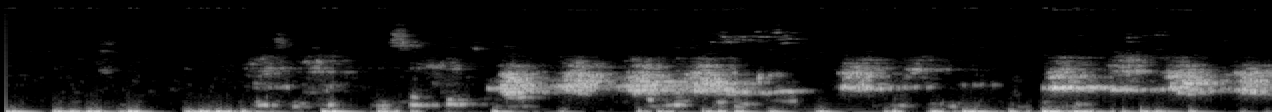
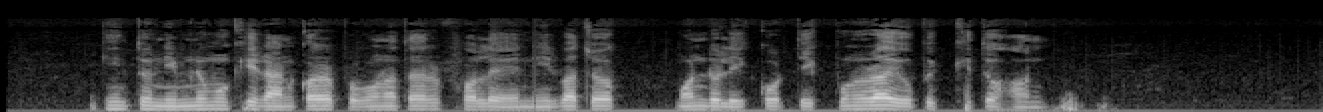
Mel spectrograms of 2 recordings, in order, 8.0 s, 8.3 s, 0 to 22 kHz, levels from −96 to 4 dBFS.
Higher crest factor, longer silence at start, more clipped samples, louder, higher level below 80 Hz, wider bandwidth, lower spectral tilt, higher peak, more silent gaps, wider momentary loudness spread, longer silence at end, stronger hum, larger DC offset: about the same, 18 dB vs 20 dB; second, 0.05 s vs 0.55 s; neither; second, -28 LUFS vs -25 LUFS; first, -36 dBFS vs -48 dBFS; second, 6.4 kHz vs 11 kHz; about the same, -6.5 dB/octave vs -7.5 dB/octave; about the same, -8 dBFS vs -6 dBFS; neither; first, 19 LU vs 12 LU; second, 0 s vs 1.35 s; neither; neither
